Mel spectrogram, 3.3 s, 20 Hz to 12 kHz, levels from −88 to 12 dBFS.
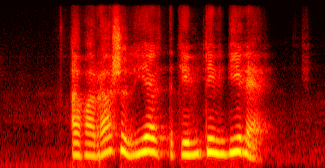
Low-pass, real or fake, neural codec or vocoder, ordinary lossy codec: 10.8 kHz; fake; codec, 16 kHz in and 24 kHz out, 0.6 kbps, FocalCodec, streaming, 4096 codes; Opus, 64 kbps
